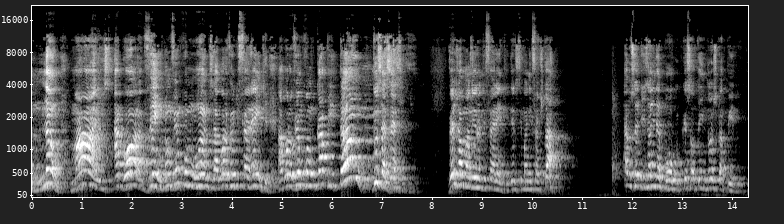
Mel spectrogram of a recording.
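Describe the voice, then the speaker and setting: A high-pitched Brazilian Portuguese man preaching with emphatic repetition, pointing things out as he teaches. His voice is caught from a distance and rings around a very echoey hall. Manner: emphatic, repeats phrases, points at a drawn diagram. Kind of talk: sermon teaching with Bible readings. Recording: very echoey, far from the mic.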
